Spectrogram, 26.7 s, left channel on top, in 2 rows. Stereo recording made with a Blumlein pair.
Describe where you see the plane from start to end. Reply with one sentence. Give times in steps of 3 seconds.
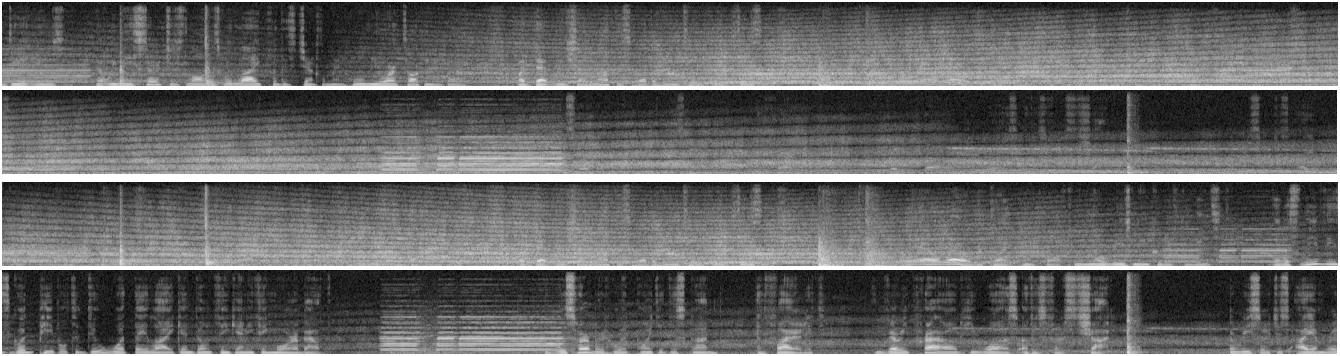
In this clip you hear the plane on the right from 0 s, in the centre from 6 s and on the left from 9 s.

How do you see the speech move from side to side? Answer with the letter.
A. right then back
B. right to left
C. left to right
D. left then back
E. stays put
C.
